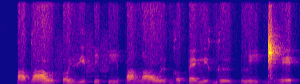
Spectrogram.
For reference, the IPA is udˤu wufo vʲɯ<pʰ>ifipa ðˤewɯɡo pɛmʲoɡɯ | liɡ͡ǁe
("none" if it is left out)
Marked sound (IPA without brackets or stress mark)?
f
